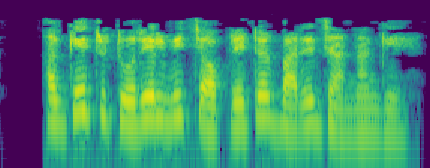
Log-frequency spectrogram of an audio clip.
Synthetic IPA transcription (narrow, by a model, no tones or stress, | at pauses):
əɡeːʈuʈoːɾijəlʋɪt͡ʃɔːpɾeːʈəɾbaːɾeːd͡ʒaːnãːŋɡeː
